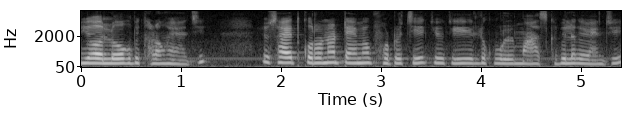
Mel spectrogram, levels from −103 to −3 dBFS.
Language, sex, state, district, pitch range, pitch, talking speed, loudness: Garhwali, female, Uttarakhand, Tehri Garhwal, 230-260 Hz, 245 Hz, 210 wpm, -36 LUFS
